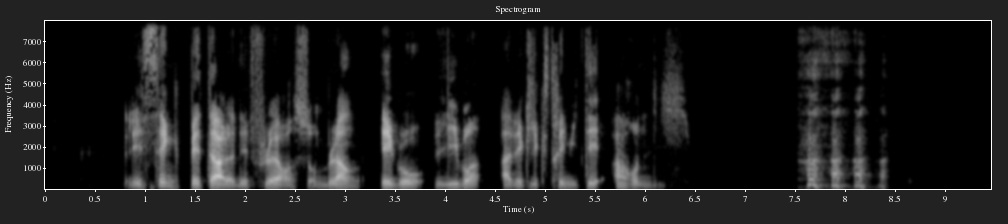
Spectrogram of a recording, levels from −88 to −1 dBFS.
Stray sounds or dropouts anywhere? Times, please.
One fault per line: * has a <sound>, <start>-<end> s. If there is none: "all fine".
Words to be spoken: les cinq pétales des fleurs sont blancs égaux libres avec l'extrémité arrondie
* has a laugh, 7.5-8.4 s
